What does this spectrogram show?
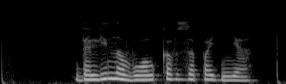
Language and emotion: Russian, neutral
